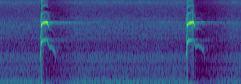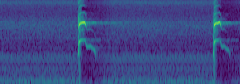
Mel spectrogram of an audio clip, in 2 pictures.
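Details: Female pet Douglas squirrel called Girl Squirrel, Puget Sound lowland native, approaching for a treat: four loud, piercing high chirps, each dropping quickly at the end, repeated roughly every one and a half to two seconds in quiet surroundings.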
